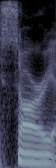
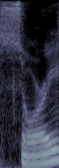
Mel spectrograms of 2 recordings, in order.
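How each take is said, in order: First: The word is said without a Canadian sound. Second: The word is said with a Canadian sound. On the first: The speaker calls it right. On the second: The speaker calls it wrong.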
